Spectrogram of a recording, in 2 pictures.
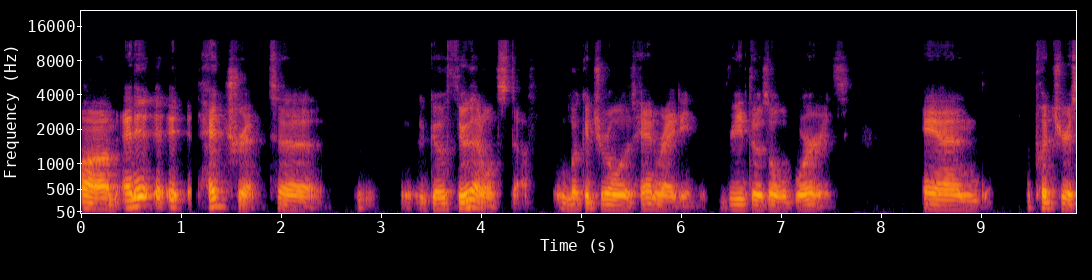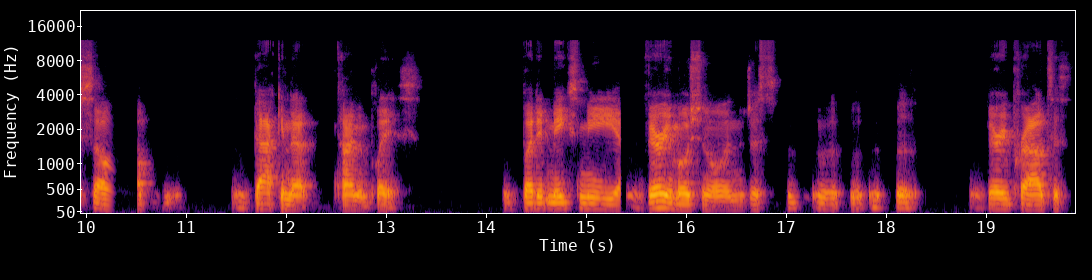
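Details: Stuttering in an adult man who stutters.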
